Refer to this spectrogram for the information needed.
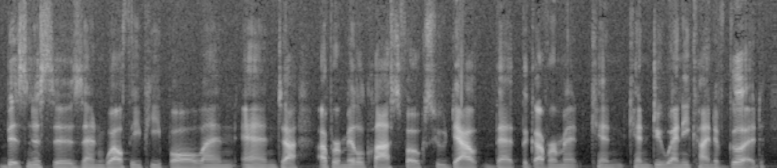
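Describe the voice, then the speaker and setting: A man's voice: mid-range voice, level tone, moderate pace, few pauses, fairly bright tone. A man co-hosting a casual political talk show, speaking thoughtfully with many fillers and restarts.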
